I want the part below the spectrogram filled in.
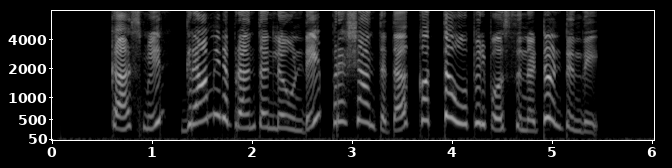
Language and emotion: Telugu, happy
